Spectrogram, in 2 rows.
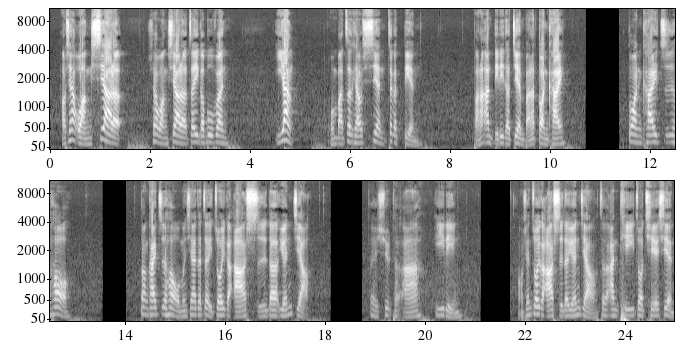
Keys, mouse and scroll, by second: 0.0 super+2, 9.9 Delete, 13.9-15.2 drag, 16.9-19.5 drag, 19.5 r, 20.5 1, 21.1 0, 21.3 Return.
